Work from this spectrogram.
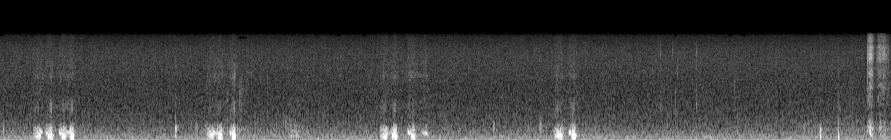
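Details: Snoring cat: low, grumbling double and triple snorts recurring roughly every two and a half seconds, softening toward the end, with a brief sharp noise at the close.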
